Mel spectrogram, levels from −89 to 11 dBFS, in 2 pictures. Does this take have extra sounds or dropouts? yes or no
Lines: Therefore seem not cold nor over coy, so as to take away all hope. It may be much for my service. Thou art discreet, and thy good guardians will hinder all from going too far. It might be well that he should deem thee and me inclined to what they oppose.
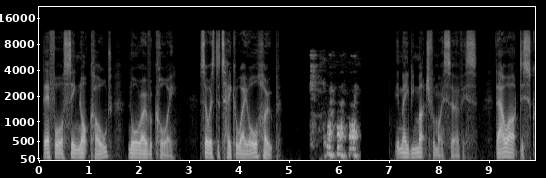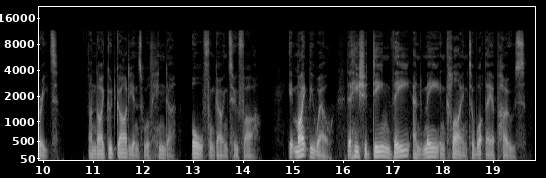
yes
